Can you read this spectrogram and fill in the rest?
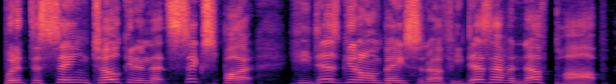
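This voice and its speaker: A man's voice: high voice, fairly quick, a bit bright, no room sound, studio quality. A man hosting a live sports talk podcast, speaking casually and emphatically with informal, opinionated, mildly salty phrasing.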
